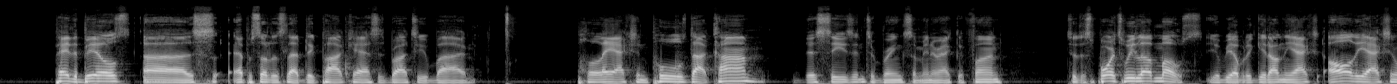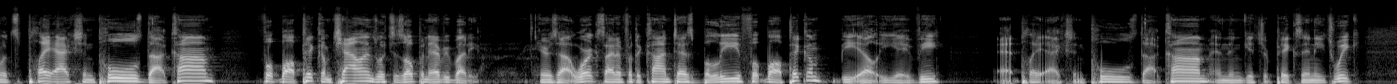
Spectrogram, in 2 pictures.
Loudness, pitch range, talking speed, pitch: -18 LUFS, 105-130 Hz, 160 wpm, 115 Hz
